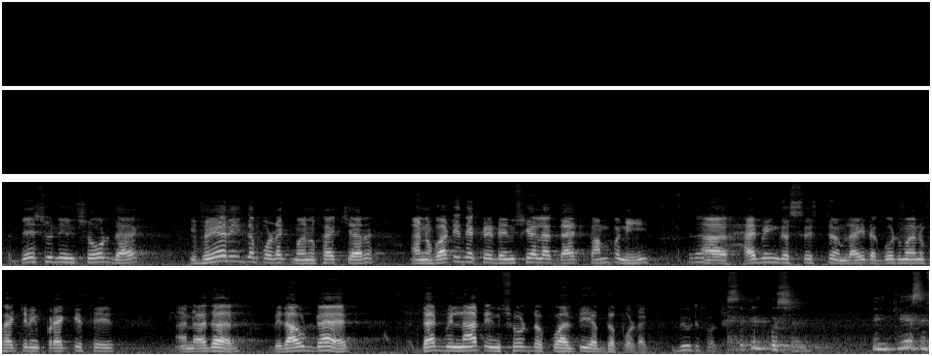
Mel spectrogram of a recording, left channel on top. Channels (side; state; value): left; silent; digital silence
